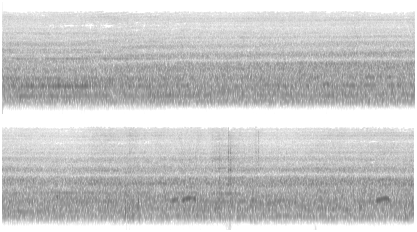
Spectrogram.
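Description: A JCB tracked excavator working: a steady, thin, hiss-like machine noise with faint steady tones in the first few seconds and a single click about nine and a half seconds in.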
